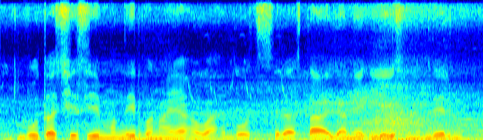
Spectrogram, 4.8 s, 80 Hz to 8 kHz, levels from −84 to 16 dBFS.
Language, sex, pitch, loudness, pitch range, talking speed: Maithili, male, 115 Hz, -16 LUFS, 115-120 Hz, 235 wpm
